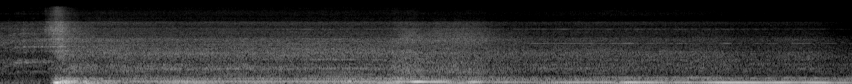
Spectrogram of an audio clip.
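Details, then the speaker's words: Mercedes CL65 AMG V12 under hard throttle after repair; deep, even engine note building steadily with no stumble or miss, smooth healthy pull; check engine light appeared shortly after. "all right it's running good it's running good super smooth V12 power right there"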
